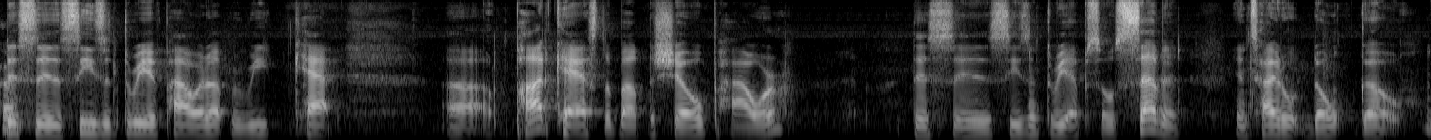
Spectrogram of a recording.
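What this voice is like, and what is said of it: Congested, more nasal voice than usual. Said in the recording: “I am suffering with sinus issues, so my voice is more nasally than usual ... than normal”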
